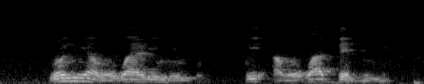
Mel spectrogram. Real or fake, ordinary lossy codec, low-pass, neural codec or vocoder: real; Opus, 24 kbps; 9.9 kHz; none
